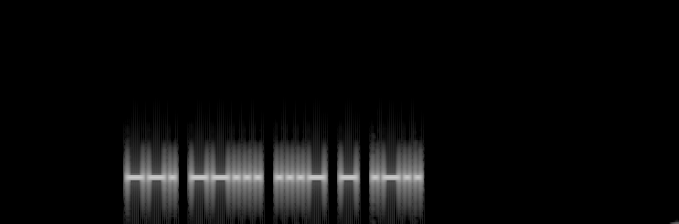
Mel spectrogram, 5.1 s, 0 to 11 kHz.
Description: Morse code, heard as a keyed tone, about 30 wpm, 700 Hz. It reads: G7VTL
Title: DXCC-100 Call Signs - 5 Characters - 30wpm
